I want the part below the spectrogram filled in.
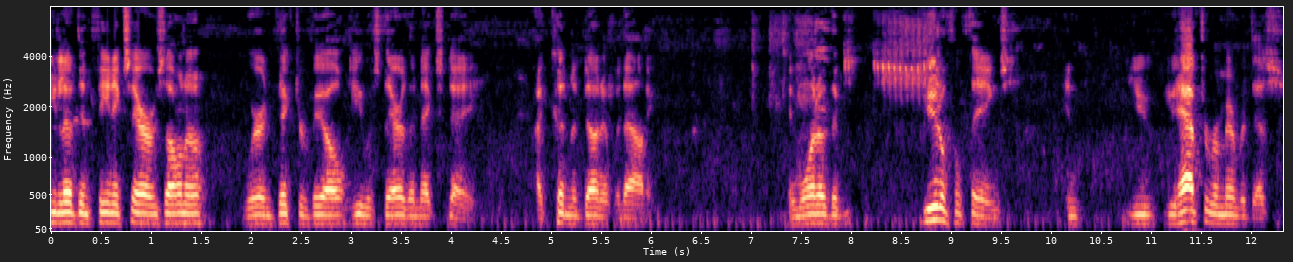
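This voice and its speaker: A man's medium-pitched voice with a Texan accent, fairly even intonation, big swings in loudness, moderate pace, long and frequent pauses, and noticeable background noise. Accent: Texan American. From Texas. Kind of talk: interview answer.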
